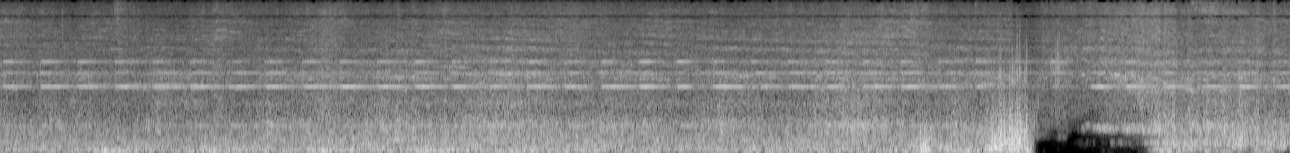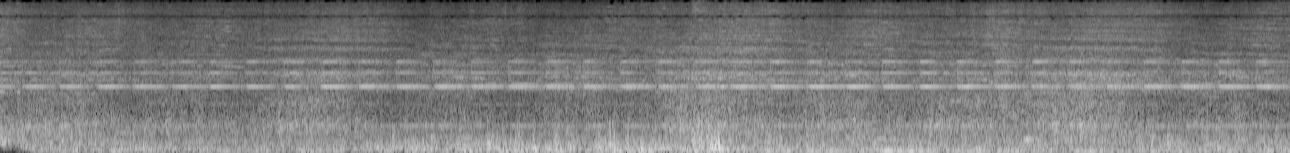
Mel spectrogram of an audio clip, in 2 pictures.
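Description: A railroad crossing bell rings.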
